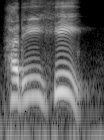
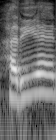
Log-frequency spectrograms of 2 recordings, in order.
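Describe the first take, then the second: First: The visarga echoes the vowel as 'hee'. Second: The visarga is sounded as a 'hai' syllable. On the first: The speaker calls it right. "क्या बोलेंगे इसको, हरि ही" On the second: The speaker calls it wrong. "इसको हरि है नहीं कहेंगे"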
